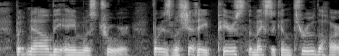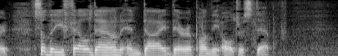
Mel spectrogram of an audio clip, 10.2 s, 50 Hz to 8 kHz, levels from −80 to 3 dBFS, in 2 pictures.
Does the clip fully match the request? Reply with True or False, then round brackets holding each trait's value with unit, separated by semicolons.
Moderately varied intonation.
True (3.9 semitones)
